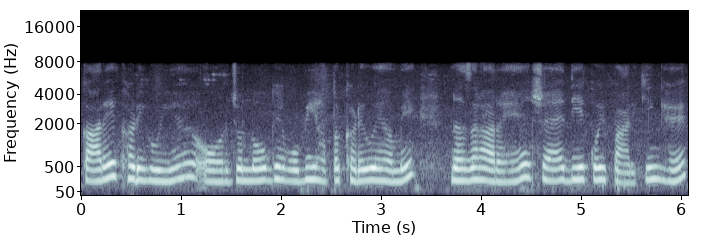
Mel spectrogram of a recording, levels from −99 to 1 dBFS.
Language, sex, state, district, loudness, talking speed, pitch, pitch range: Hindi, female, Himachal Pradesh, Shimla, -14 LUFS, 235 wpm, 235 Hz, 220-245 Hz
